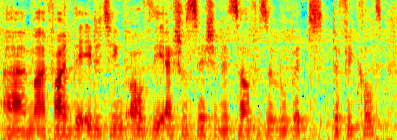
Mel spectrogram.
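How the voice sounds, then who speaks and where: A South African woman with a very deep voice narrates a spiritual update, reading transcripts aloud in an emphatic way. Music plays clearly behind her. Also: level tone, fast talker. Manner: emphatic, forceful when reading the client. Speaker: video host, spiritual practitioner. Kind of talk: narration read from session transcripts.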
